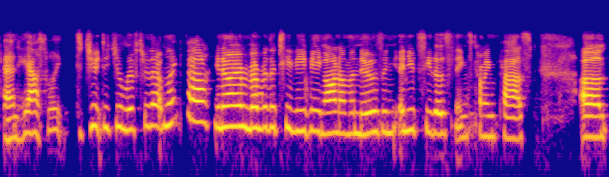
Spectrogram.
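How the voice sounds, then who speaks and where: A woman's voice: sits high, no echo, highs cut off. A woman from the Netherlands who grew up partly in South America, speaking conversationally as an interview guest. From Netherlands and South America, mostly Colombia. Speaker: interview guest, corporate global mobility manager. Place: at home, on an online call.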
